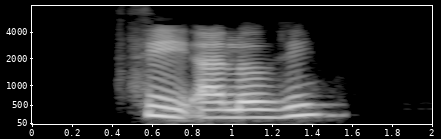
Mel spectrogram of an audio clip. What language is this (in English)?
Gen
